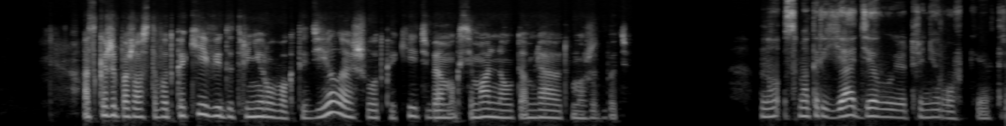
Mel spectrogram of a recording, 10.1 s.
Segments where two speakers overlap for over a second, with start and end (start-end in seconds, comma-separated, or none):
none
